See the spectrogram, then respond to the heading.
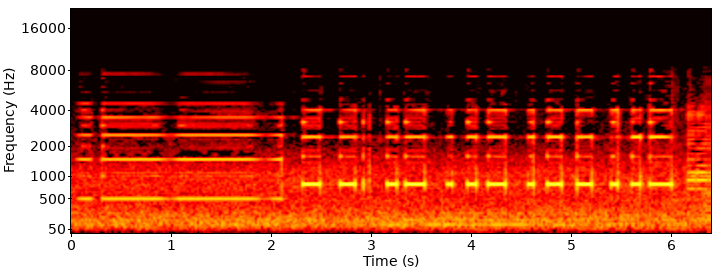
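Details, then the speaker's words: Garrett AT Pro metal detector in Pro mode among iron trash: low iron grunts, then crisp repeated higher beeps on each sweep as a quarter stands out, reading around 85; good target high tone among iron trash. "I'm getting iron trash readings all around that but uh that quarter you can really pick it out and it stands out"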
